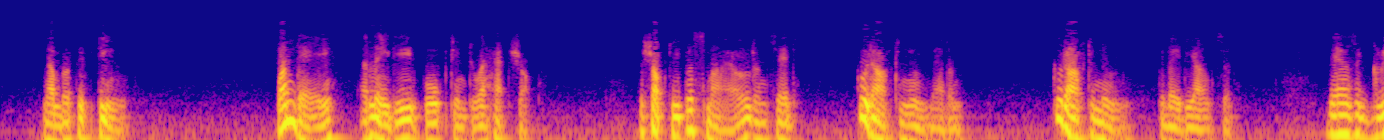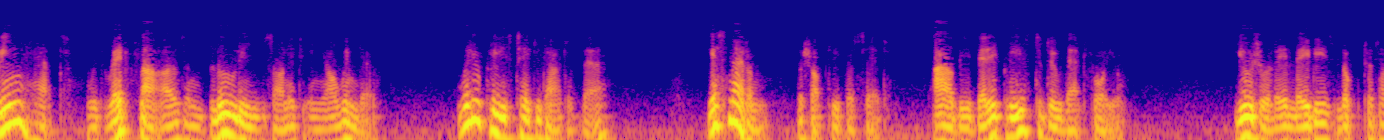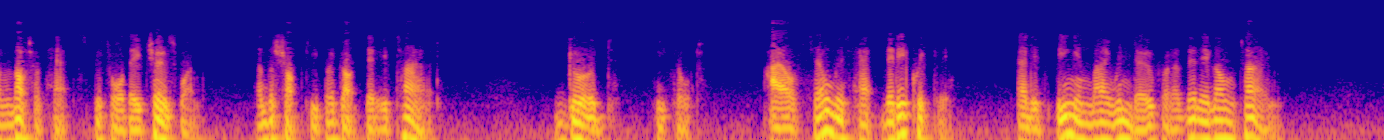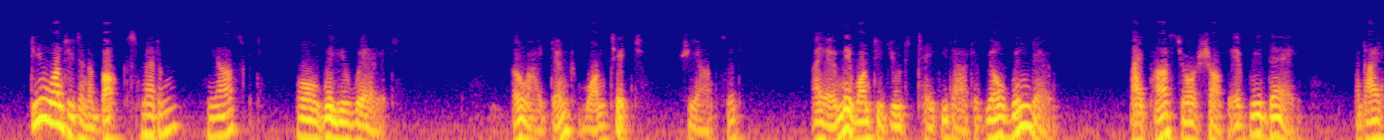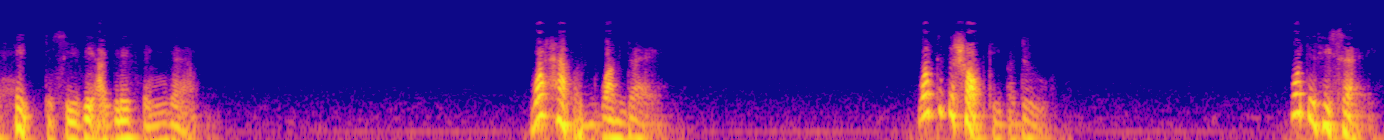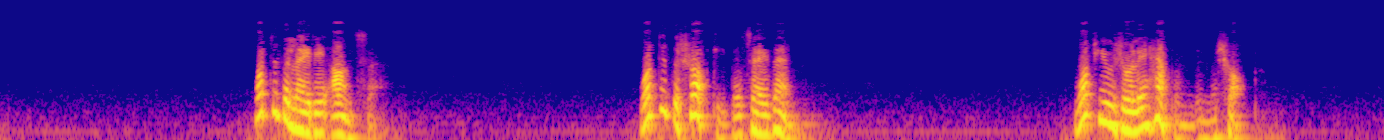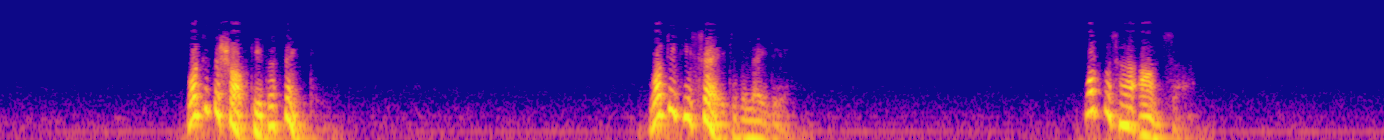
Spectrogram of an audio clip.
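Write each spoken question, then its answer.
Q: What happened one day?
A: A lady walked into a hat shop.

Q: What did the shopkeeper do?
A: He smiled and said good afternoon.

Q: What did he say?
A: "Good afternoon, madam."

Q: What did the shopkeeper say then?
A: "Yes, madam. I'll be very pleased to do that for you."

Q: What usually happened in the shop?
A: Ladies looked at a lot of hats before choosing one, and the shopkeeper got very tired.

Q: What did the shopkeeper think?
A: He would sell this hat very quickly; it had been in the window a long time.

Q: What did he say to the lady?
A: "Do you want it in a box, madam, or will you wear it?"

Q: What was her answer?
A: She didn't want it; she only wanted it out of the window because she hated seeing the ugly thing every day.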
